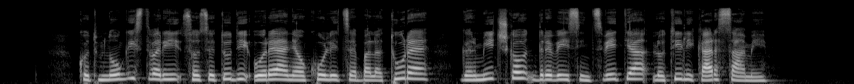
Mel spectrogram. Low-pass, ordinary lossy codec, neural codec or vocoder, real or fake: 14.4 kHz; none; none; real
